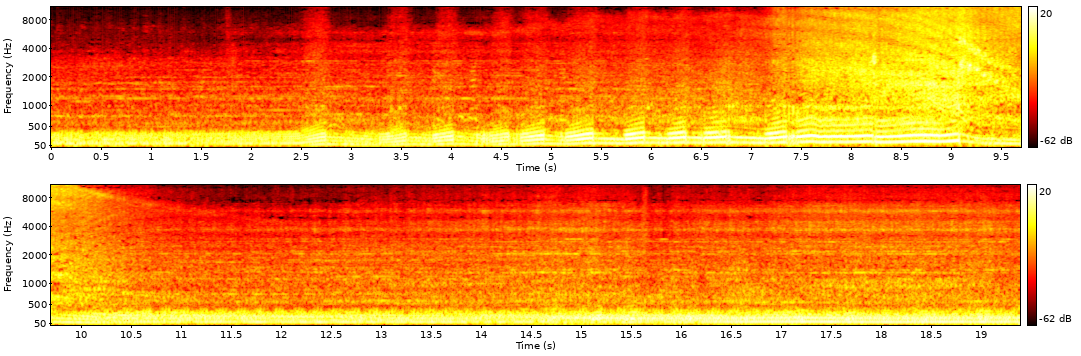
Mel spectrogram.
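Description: A drag car's engine is blipped up and down in quick revs about every two-thirds of a second, then held at high revs with a harsh rushing noise as it does a burnout to warm its tyres and drives off, the sound falling away. After that a Honda Civic EG hatchback's engine idles steadily close by.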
